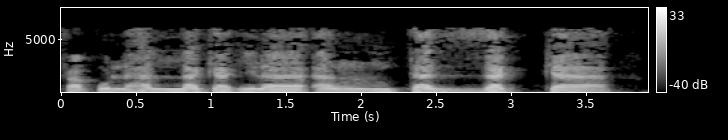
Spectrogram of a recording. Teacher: ومن سورة النازعات قوله تعالى: فقل هل لك إلى أن تزكى، قرأ قالون بتشديد الزاي: فقل هل لك إلى أن تزكى، وأصلها تتزكى، أدغمت التاء في الزاي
